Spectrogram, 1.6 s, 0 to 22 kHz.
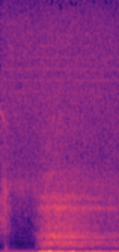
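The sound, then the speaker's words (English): After a brief hush, a single deep, breathy inhale rushes in and holds for about a second, airy and steady, with no talking. “Number 5, focus on your breathing. Oh my goodness, we all need to breathe.”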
